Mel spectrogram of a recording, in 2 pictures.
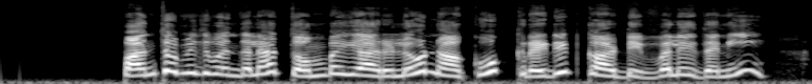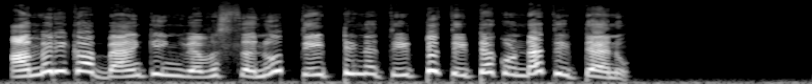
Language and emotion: Telugu, angry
